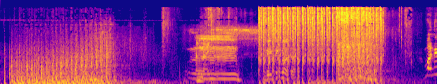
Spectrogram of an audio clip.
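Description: Rapid gunfire bursts in a video game.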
